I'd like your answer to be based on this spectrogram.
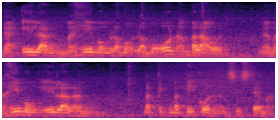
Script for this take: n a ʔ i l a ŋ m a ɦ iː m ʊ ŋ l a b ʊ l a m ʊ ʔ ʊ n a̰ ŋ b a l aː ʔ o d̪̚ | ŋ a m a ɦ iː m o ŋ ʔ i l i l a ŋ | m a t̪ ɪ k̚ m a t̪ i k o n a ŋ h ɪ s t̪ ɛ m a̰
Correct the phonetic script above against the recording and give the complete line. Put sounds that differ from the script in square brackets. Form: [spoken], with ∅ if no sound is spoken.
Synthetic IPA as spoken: [ŋ] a ʔ i l a ŋ m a ɦ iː m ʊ ŋ l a [m] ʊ l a m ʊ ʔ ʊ n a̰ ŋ b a l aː ʔ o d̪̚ | ŋ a m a ɦ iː m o ŋ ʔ i l [a] l a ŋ | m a t̪ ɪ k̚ m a t̪ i k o n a ŋ [s] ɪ s t̪ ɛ m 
